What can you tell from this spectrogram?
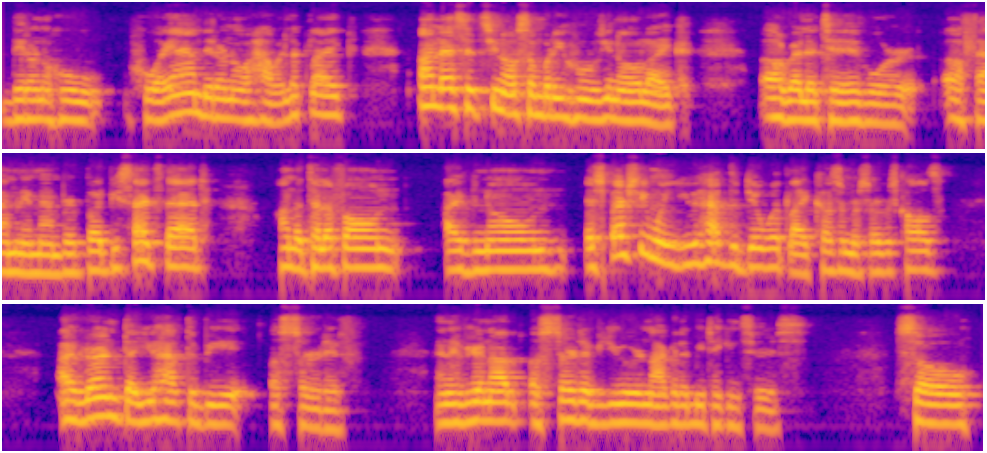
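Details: Adult man, lifelong stutterer, whose stutter first became noticeable around third grade; stuttering.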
